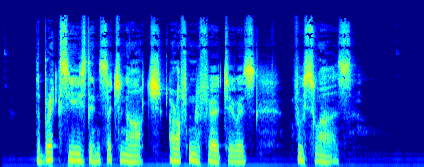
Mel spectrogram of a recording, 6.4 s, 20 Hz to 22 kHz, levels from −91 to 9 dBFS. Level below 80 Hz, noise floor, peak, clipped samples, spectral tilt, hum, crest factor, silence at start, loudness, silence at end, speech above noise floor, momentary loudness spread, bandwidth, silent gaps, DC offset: -64 dBFS; -73 dBFS; -6 dBFS; under 0.1%; -2 dB/octave; none; 24 dB; 0.55 s; -25 LUFS; 1.1 s; 45 dB; 16 LU; 16 kHz; none; under 0.1%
